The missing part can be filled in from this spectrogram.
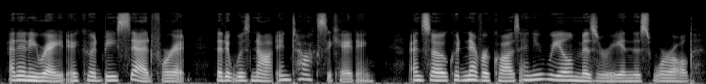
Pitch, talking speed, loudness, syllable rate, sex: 175 Hz, 210 wpm, -19 LUFS, 5.6 syllables/s, female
